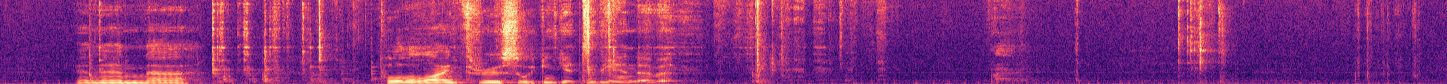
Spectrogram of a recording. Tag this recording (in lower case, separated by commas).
inside a small room, speech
